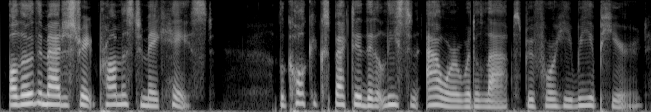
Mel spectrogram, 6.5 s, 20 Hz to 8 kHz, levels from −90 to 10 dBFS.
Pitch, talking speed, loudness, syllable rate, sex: 200 Hz, 175 wpm, -20 LUFS, 6.3 syllables/s, female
